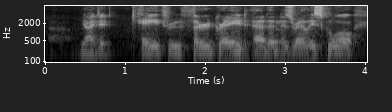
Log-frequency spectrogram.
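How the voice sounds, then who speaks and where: A man's voice: on the low side, level tone, moderate pace, fairly bright tone, slight background noise. A man in his thirties, a guest talking casually and rambling with many fillers. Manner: rambling, lots of fillers and restarts. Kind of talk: casual interview chat.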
